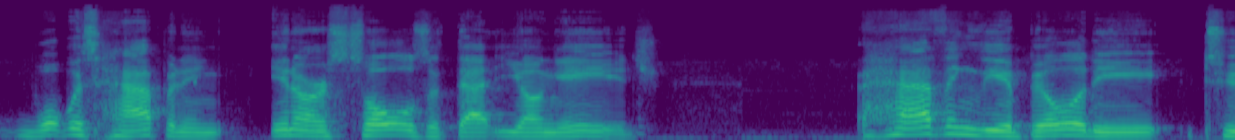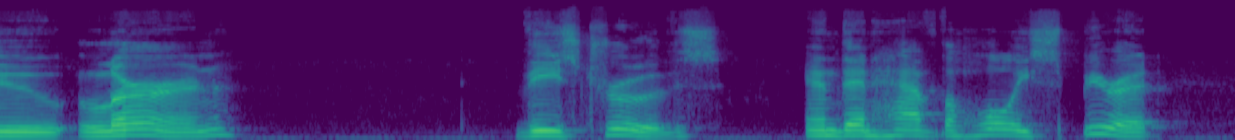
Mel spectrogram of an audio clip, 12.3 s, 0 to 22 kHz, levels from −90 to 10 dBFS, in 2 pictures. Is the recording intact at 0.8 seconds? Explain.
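No, not quite. Right after "what was" there's a short concealed packet loss running from about 0.79 to 0.83 s, just before "in our". A bit of the call arrived too late to decode, so the receiver papered over the gap by extending the preceding sound and then crossfading back into the real speech. You hear it as a quick smear or wobble rather than a clean dropout, and a brief consonant there can get swallowed.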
